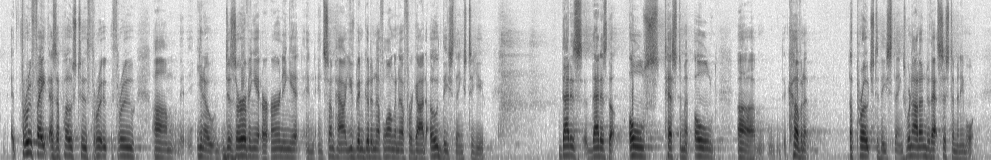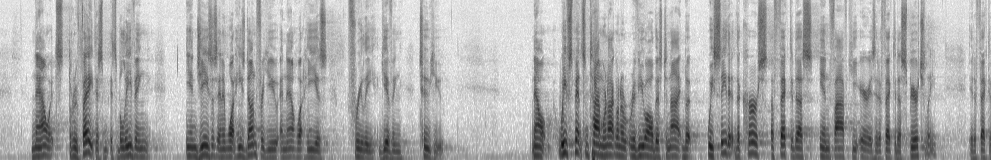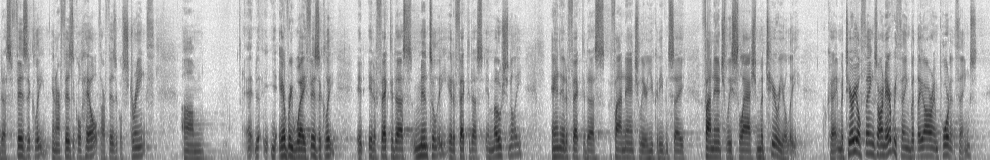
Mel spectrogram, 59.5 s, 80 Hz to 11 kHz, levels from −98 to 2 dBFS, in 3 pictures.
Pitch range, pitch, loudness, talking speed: 115-140 Hz, 125 Hz, -21 LUFS, 155 wpm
